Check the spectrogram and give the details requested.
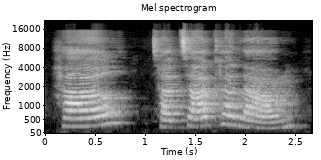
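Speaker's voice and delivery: each Arabic syllable stretched right out; very slow. Shown as a demonstration. Teacher saying it again for stuck players, very slowly. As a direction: repeat it at a crawl so they can think. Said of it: "I'm gonna say this very slow".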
